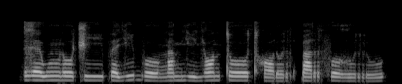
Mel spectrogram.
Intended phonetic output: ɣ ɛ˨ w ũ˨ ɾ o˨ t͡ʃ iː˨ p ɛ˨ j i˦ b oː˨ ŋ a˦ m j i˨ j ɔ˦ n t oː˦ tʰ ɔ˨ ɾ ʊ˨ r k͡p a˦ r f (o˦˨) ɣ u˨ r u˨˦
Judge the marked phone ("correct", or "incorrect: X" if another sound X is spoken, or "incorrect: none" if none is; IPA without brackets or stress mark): correct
